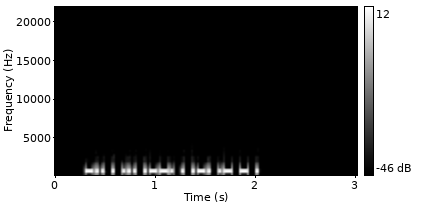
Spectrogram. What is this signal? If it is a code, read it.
Morse code, heard as a keyed tone, about 44 wpm, 700 Hz. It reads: DESPERATE
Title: Top 1751-2000 Words 45wpm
